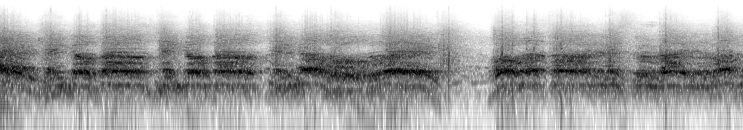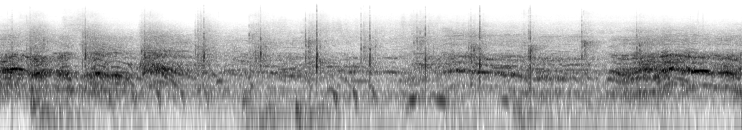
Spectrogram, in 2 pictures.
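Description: A crowd chants loudly in a large echoing hall.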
